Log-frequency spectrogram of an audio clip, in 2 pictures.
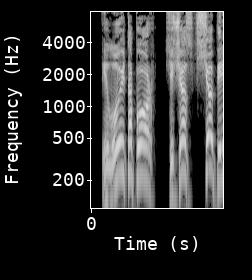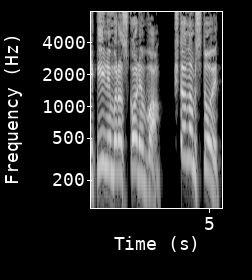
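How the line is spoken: Shouting. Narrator (Russian): кричал Юра

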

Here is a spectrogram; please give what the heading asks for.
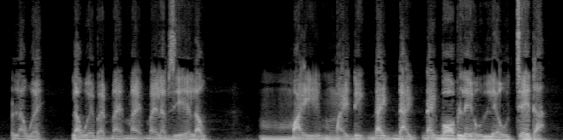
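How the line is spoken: Terrified stammering. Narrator (Vietnamese): Hải nghẹo khiếp vía lắp bắp

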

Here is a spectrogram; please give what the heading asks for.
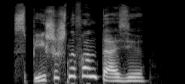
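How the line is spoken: Calm retort. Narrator (Russian): спокойно парировал невидимка

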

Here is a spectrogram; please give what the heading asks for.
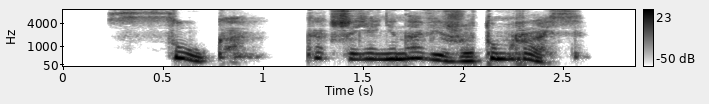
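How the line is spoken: Sobbing through gritted teeth. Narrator (Russian): процедила женщина, всхлипывая всем телом

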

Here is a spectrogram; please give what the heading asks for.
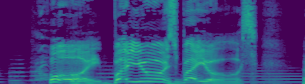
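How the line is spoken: Demon's loud laughter. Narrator (Russian): расхохотался демон

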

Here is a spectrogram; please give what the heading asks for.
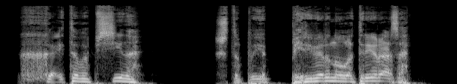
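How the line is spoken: Hoarse. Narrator (Russian): хрипло произнес Министрель

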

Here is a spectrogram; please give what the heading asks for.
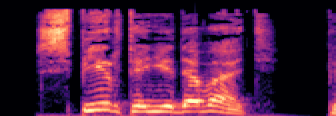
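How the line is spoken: Sharp shout. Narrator (Russian): прикрикнул Антон

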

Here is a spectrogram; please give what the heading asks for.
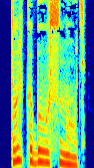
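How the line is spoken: Barely audible. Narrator (Russian): произнесла я чуть слышно

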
